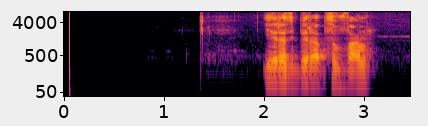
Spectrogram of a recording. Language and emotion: Russian, angry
